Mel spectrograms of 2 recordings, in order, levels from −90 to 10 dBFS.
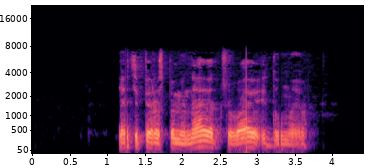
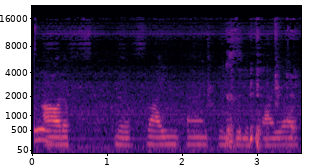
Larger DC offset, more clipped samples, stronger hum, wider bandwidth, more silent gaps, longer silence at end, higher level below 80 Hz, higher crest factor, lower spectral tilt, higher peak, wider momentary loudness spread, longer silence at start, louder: neither; neither; neither; second, 7.6 kHz vs 17 kHz; neither; first, 0.75 s vs 0 s; first, -50 dBFS vs -64 dBFS; about the same, 16 dB vs 20 dB; about the same, -6 dB/octave vs -5.5 dB/octave; first, 0 dBFS vs -16 dBFS; second, 11 LU vs 16 LU; first, 1.15 s vs 0 s; first, -15 LUFS vs -35 LUFS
